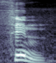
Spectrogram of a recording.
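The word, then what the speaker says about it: سين: সিন শিন, এটা সিন দন্ত স যেমন হয় দন্ত স, সিন সিন সিন।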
